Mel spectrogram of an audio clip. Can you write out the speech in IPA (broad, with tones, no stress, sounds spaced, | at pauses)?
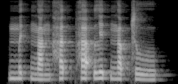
m e˥˩ k̚ ŋ a˧ ŋ h a˥˩ t̚ pʰ a˥˩ ʔ l i˥˩ t̚ ŋ a˦˥ p̚ s uː˧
